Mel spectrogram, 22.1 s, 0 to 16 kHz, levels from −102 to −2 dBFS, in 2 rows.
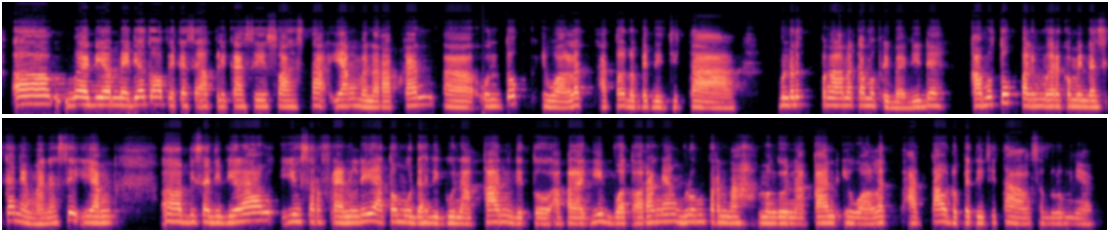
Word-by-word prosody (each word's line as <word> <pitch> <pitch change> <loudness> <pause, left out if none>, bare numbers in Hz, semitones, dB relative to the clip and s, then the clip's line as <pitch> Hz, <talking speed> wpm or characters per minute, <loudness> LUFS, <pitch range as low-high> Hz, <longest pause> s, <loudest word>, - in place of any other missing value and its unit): eee, 240 +1 +8 0.2
media-media 215 0 +4
atau 225 0 +1
aplikasi-aplikasi 180 -3 -2
swasta 175 +2 0
yang 185 +1 +4
menerapkan, 160 +5 +1 0.2
eee, 160 -3 +2
untuk 225 +7 -3
e-wallet 160 +4 +1 0.2
atau 170 +3 -2
dompet 165 0 -2
digital. 155 -3 +1 0.4
Menurut 215 +2 0 0.2
pengalaman 205 -1 +3
kamu 195 0 0
pribadi 145 0 -3
deh, 190 0 -2 0.3
kamu 190 +3 +4
tuh 265 0 +3
paling 185 -1 +2
merekomendasikan 180 +3 0
yang 165 -4 0
mana 150 +4 -2
sih 225 +5 +1
yang, 170 0 +2 0.5
eee, 200 -2 +4
bisa 185 0 0
dibilang 195 +7 +2
user 190 +2 -3
friendly 175 +3 +2
atau 185 +1 0
mudah 170 -2 -1
digunakan 160 +2 0 0.2
gitu, 150 -1 -3
apalagi 155 +5 0
buat 155 0 +1
orang 170 +3 +1
yang 200 - -3
belum 185 +1 -5
pernah 170 -2 -1 0.2
menggunakan 155 +1 +1
e-wallet 155 +2 -1
atau 165 +4 0
dompet 160 +1 -2
digital 165 -2 -2
sebelumnya. 150 -3 -9
175 Hz, 130 wpm, -22 LUFS, 160-195 Hz, 0.5 s, eee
